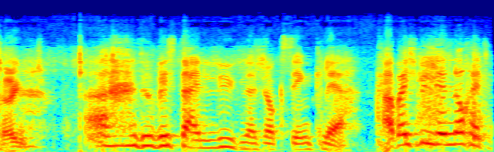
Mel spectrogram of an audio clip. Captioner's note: chuckling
